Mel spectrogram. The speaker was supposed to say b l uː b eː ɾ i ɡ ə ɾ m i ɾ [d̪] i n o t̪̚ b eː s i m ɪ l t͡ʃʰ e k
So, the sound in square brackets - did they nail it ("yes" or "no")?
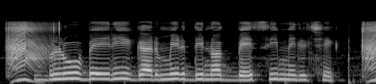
yes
